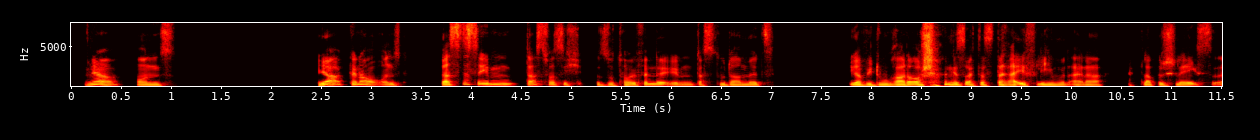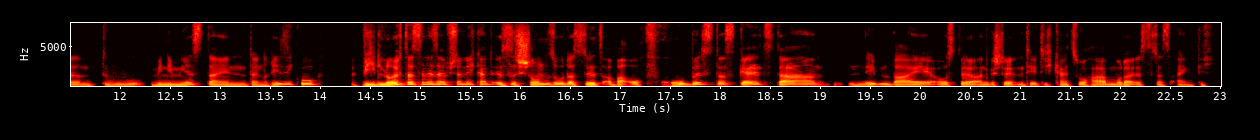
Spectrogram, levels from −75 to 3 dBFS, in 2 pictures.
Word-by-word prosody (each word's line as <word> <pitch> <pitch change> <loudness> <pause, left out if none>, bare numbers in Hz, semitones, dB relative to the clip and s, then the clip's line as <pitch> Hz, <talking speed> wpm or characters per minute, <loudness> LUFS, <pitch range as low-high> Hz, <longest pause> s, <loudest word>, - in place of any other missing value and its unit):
Ja, 160 0 +1
und 135 0 -1 1.5
Ja, 175 +1 +5
genau. 175 -4 +2
Und 145 +1 -3 0.4
das 150 - +5
ist 250 -5 +2
eben 170 -1 +1
das, 160 +2 -3
was 150 0 -3
ich 145 0 -8
so 130 -1 -4
toll 130 +4 -1
finde 160 +2 +1
eben, 140 +1 -4
dass 130 -3 -7
du 130 - -3
damit, 130 +1 -2 0.8
ja, 140 -4 +4
wie 130 - +3
du 130 +2 +1
grade 135 +2 +5
auch 140 -1 +6
schon 165 +5 +4
gesagt 150 -1 +3
hast, 135 - -2
3 135 +3 +4
Fliegen 135 -1 +1
mit 130 - -3
einer 130 -3 -2 0.3
Klappe 135 0 -2
schlägst. 140 +3 -2
Ähm, 130 -2 -5
du 125 +2 -6
minimierst 135 +5 0
dein 125 -2 -1
dein 120 -1 -5
Risiko. 180 +7 -1 0.4
Wie 135 0 +6
läuft 140 +5 +7
das 205 -1 +5
in 205 - +2
der 195 - +3
Selbstständigkeit? 185 -1 0
Ist 145 -5 -2
es 155 -3 +1
schon 150 +5 +4
so, 155 0 +2
dass 145 -2 0
du 140 - +2
jetzt 135 0 +2
aber 135 0 -3
auch 140 -2 -3
froh 120 +6 -2
bist, 205 +5 +1
das 170 0 -3
Geld 170 +2 0
da 160 +3 +2 0.3
nebenbei 140 -1 0
aus 140 0 -4
der 135 -1 -1
Angestelltentätigkeit 140 -1 -4
zu 140 -5 -3
haben 135 +4 -1
oder 125 - 0
ist 125 - -8
das 120 -2 -8
eigentlich 125 -2 -9
140 Hz, 175 wpm, -22 LUFS, 130-160 Hz, 1.5 s, läuft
